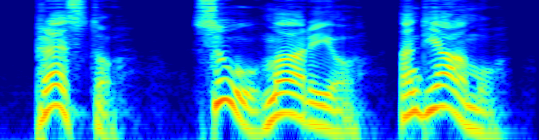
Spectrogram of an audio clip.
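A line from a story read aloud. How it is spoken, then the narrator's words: Rough flat emotionless voice. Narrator (German): Rau, unschön und völlig emotionslos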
